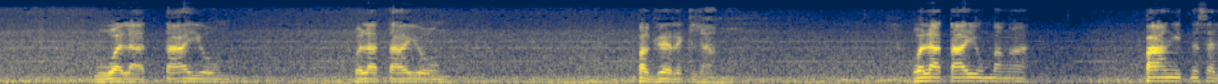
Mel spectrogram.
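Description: A middle-aged man speaks close to a phone microphone in short bursts, with pauses.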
